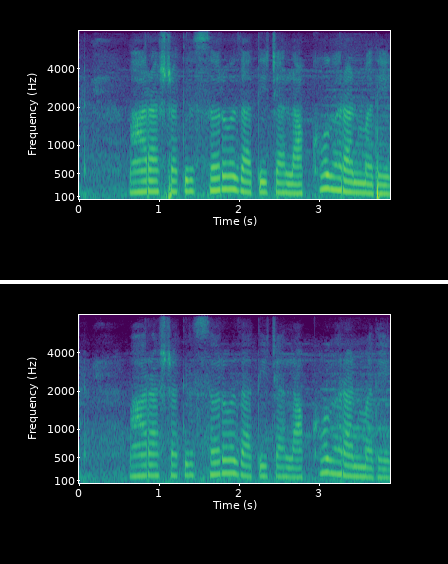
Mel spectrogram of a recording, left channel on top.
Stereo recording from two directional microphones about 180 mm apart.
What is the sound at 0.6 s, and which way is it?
A woman's voice, 25° left (ahead or behind).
